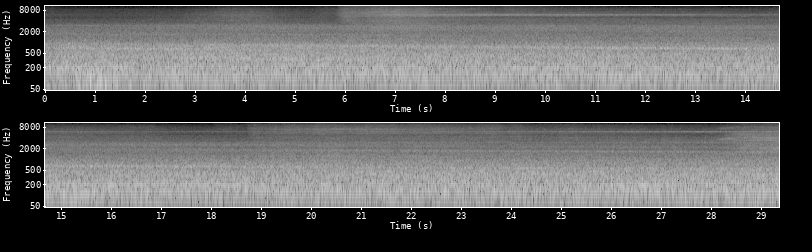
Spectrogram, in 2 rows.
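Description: E7/W7-series Shinkansen train running slowly alongside the platform as it pulls into the station, a steady rolling noise with a motor whine that falls slowly in pitch as the train brakes. A thin high tone joins about six seconds in.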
